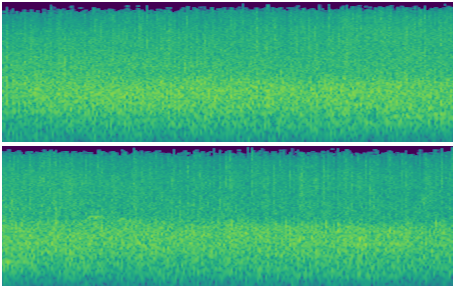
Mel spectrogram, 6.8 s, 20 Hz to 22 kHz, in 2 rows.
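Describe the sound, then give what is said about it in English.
Audience applause welcomes author Bill Bryson onto the stage at the Perth Writers Festival in 2005: dense, steady clapping that holds at an even, full level from start to end, with no voices rising above it. “So please put your hands together and welcome to the stage, Bill Bryson.”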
